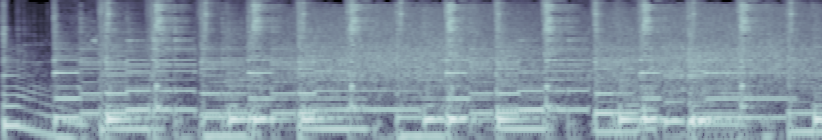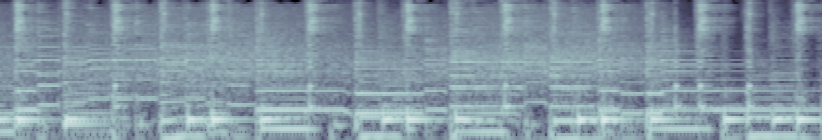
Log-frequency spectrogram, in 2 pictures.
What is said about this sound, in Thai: เอาล่ะสบายใจกันต่อดีกว่าจัดเพลงเพราะๆให้ฟังนะครับ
